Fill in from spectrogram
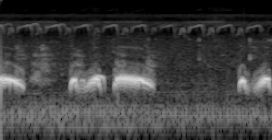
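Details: Spotted dove cooing used as a lure to draw wild doves into a fight. Mellow low notes come in short-then-long pairs with gaps between, over a dull background hum and faint high chirps.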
